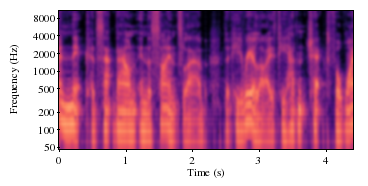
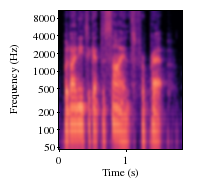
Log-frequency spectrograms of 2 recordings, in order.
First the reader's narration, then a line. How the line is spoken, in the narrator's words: Nick said quickly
